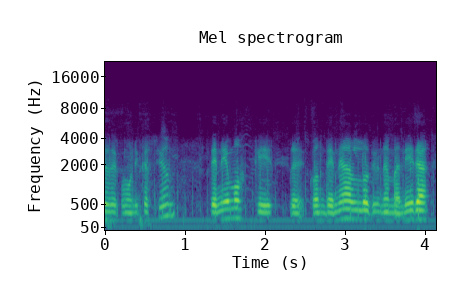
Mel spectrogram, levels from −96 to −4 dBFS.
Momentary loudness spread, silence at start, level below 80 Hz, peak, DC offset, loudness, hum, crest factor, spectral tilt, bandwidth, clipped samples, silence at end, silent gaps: 10 LU; 0 s; -60 dBFS; -8 dBFS; under 0.1%; -29 LUFS; none; 20 dB; -7.5 dB/octave; 4.4 kHz; under 0.1%; 0.1 s; none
